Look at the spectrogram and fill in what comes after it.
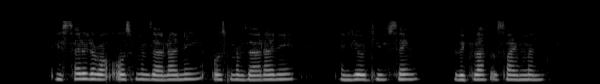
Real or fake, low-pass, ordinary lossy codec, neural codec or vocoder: fake; none; none; codec, 16 kHz, 4.8 kbps, FACodec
